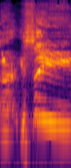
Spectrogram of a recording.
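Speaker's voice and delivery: very high, loud, belted celebrity voice. Announcing an impression mid-conversation, then doing it: Bill Cosby voice. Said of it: "I'm gonna do like a Bill Cosby voice".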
